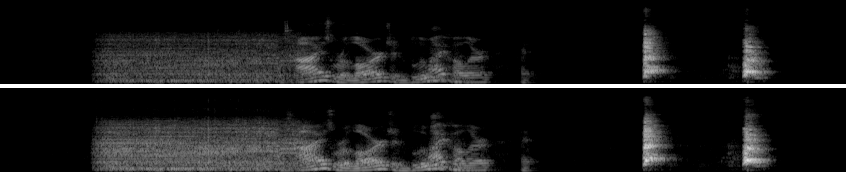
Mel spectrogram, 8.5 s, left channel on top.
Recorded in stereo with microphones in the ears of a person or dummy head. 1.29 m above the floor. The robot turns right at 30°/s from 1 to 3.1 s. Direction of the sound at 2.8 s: 80° left.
